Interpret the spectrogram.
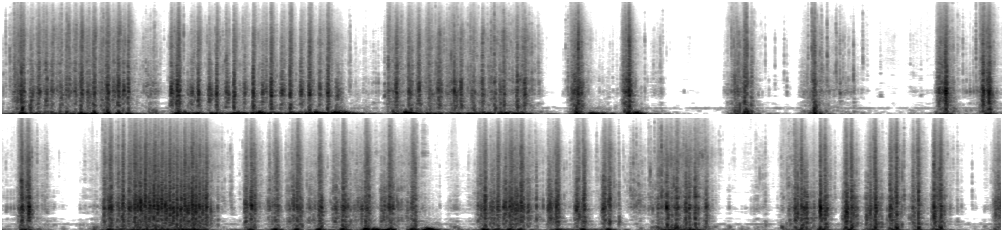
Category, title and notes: Sound effects > Objects / House appliances
Cracker Box Shaking
A cardboard box of Triscuits being shaken in all sorts of ways. Great foley to mix into other SFX to imply movement.
box, candy, cardboard, cracker, crackers, food, plastic, rattle, rattling, shake, shaking, snack, snacks, triscuit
